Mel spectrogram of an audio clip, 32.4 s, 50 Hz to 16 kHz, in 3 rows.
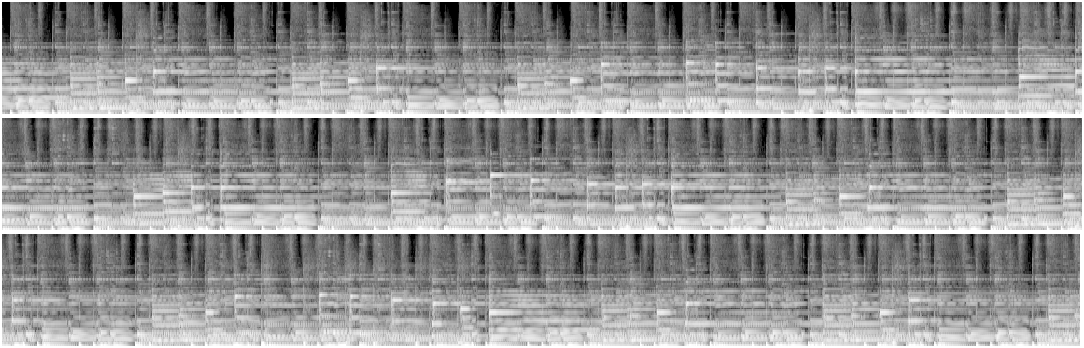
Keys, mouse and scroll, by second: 0.0 click, 0.5-1.9 drag, 2.2-4.2 drag, 4.3 ctrl+scroll up 2, 4.7 click, 4.9-5.4 ctrl+scroll down 4, 8.4 ctrl+s, 8.7 click, 9.6 click, 10.1 ctrl+c, 10.6 click, 12.6 click, 13.0 click, 13.8 ctrl+v, 15.0 click, 16.1-18.1 typing, 18.1 ctrl+scroll up 2, 19.2 click, 19.7-21.0 drag, 21.1 click, 21.4 click, 22.0 click, 22.2 ctrl+scroll down 2, 22.6 middle click, 23.7 ctrl+scroll up 2, 26.3 ctrl+scroll down 2, 31.5 click.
